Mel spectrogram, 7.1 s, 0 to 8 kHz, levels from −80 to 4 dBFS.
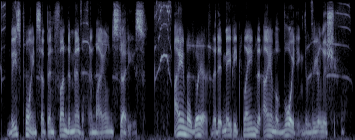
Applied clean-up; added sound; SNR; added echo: neural diffusion model UNIVERSE++.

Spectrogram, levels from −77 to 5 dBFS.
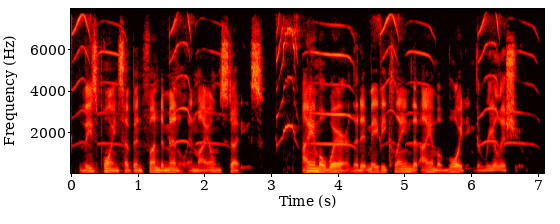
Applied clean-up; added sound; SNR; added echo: classical method spectral subtraction.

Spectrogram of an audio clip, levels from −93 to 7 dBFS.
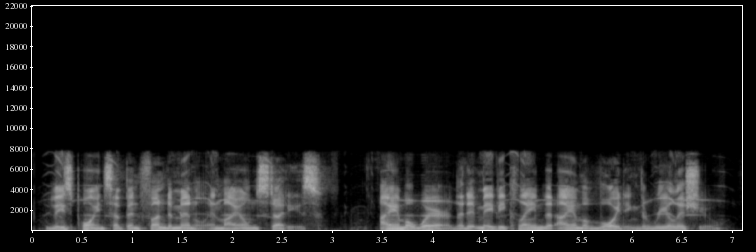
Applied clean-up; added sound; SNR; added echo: neural separator model SepFormer DNS4.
